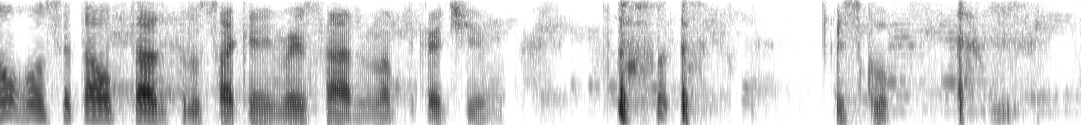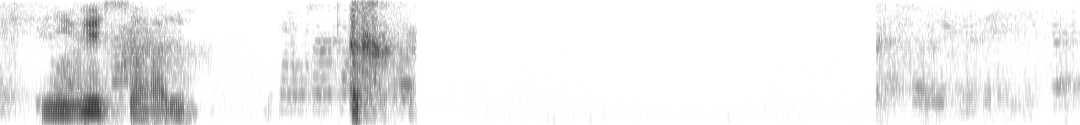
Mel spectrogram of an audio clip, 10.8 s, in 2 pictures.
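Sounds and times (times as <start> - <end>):
speech: 0.0 - 3.6, 4.2 - 6.4, 7.2 - 7.5
person coughing after choking: 3.0 - 3.7, 4.8 - 5.2, 7.2 - 7.5.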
